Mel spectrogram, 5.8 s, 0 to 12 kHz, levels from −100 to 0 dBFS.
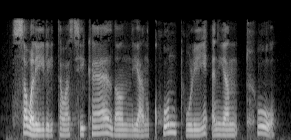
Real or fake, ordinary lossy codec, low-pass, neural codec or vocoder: real; AAC, 64 kbps; 7.2 kHz; none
